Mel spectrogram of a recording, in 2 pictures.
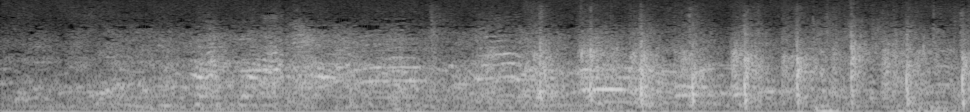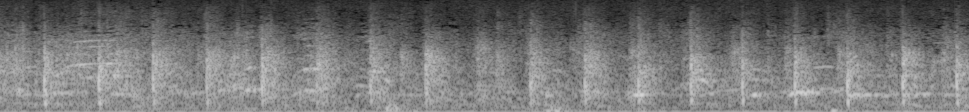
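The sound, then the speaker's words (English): Audience applause: a loud, dense wash of clapping and crowd noise that settles into steady, rhythmic clapping in unison for the second half. “Are you applauding Chuck? Or the fantastic boo-boo I made?”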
